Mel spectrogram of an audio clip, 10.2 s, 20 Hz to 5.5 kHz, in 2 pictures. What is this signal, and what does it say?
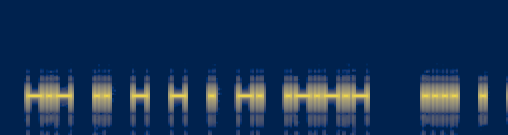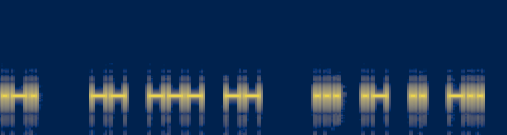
Morse code, heard as a keyed tone, about 25 wpm, spaced as for 20 wpm, 650 Hz. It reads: KITTEN. HER MOM SAID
